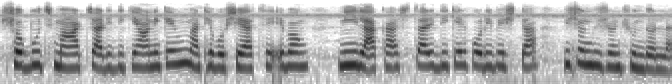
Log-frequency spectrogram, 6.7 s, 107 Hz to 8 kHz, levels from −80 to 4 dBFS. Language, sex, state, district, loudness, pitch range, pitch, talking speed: Bengali, female, West Bengal, Kolkata, -19 LUFS, 250-280 Hz, 265 Hz, 160 wpm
